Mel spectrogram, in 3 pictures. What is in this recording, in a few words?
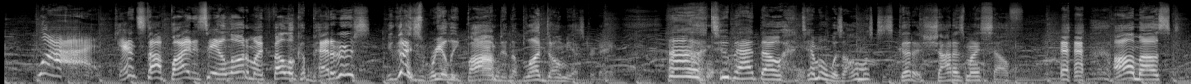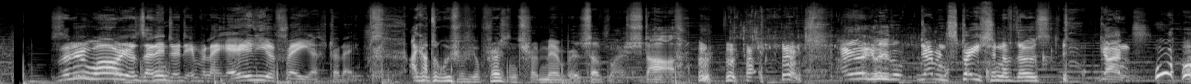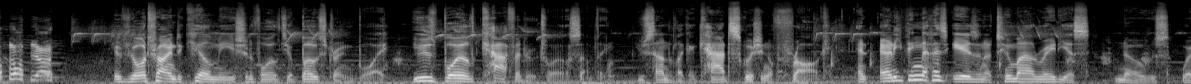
Animation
